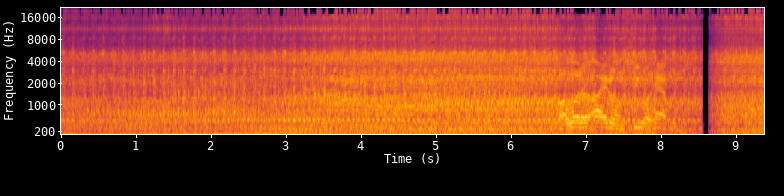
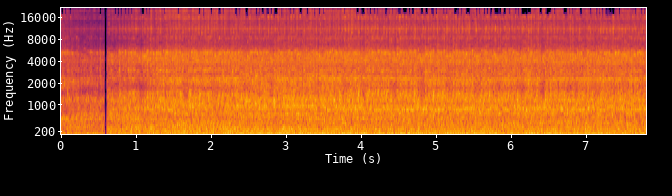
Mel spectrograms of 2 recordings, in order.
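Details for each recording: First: Ford F750 with Cummins diesel that sat for years, first start after a fuel filter that had run empty; steady, even idle clatter, the earlier skip now gone, owner thinks the problem is found; oil pressure good. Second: Ford F750 Cummins diesel that sat for years, idling right after a seized alternator was found; loud idle with an uneven beat and an occasional skip, owner suspects an injector.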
